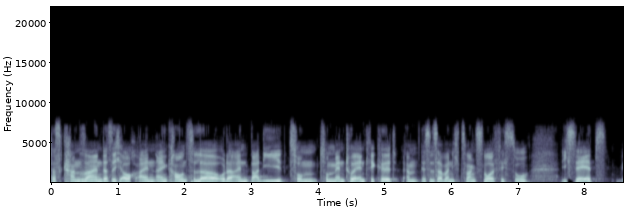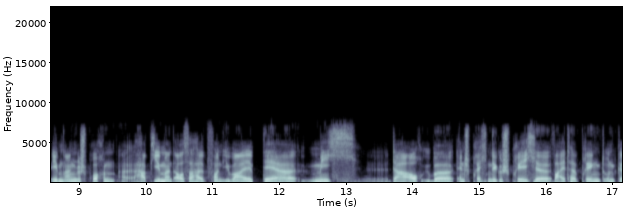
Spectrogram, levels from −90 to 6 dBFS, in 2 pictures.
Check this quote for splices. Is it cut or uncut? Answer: cut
